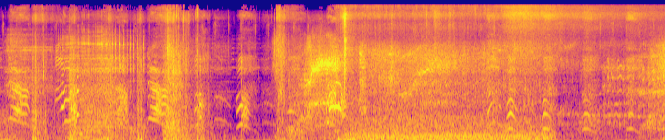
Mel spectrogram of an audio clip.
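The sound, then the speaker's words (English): A heavy metal door rumbles and grinds as it slides shut, with loud thuds and clanks near the start and a long, loud scraping roar, under strained voices. “Oh, the metal door!”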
